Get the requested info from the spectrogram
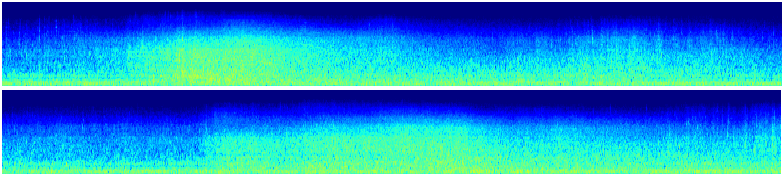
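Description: Small waves washing onto a sandy beach in calm bay water, swelling twice, about two seconds in and again about fifteen seconds in, then receding.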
